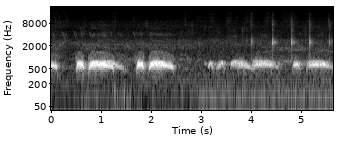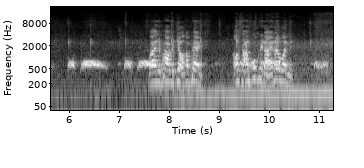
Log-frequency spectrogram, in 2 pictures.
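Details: Wild-caught spotted dove with a prized three-note coo: low, hollow coos repeated in steady groups across the recording, while a man talks over the final few seconds.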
